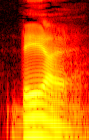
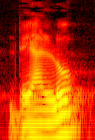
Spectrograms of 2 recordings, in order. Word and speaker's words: 레알: 그냥 영어를 그냥 우리말 그냥 발음법으로 그냥 그대로 읽는 것입니다. 이것을 레알로 읽습니다.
